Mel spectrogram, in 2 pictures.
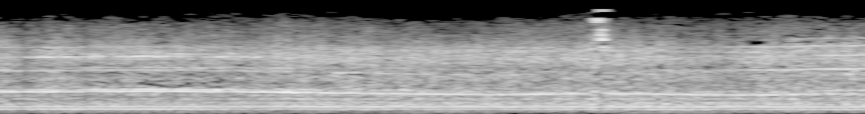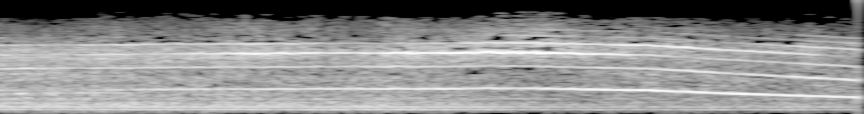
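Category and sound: vehicle, police car siren approaching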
